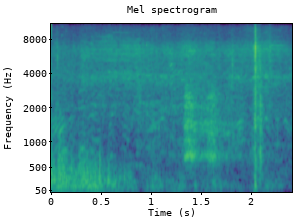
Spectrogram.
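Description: Voices close by in the first second, then a brief high-pitched call about a second and a half in.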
